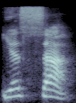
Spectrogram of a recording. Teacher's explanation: सीन को बारीक रखें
